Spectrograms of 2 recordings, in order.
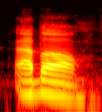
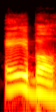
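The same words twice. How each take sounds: First: "Abel" said AB-ul, short a as in cab; "Abel" with first syllable like "cab"; mispronounced name. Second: "Abel" said AY-bul, like the word able; "Abel" with long A, as in day; corrected name pronunciation. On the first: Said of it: "It was close". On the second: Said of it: "It's Abel". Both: Real, not acted.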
